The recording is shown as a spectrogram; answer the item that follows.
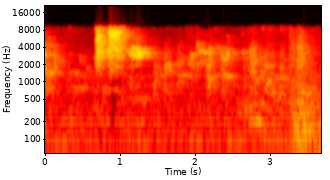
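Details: Budgerigar sound meant to encourage mating: a sudden harsh, buzzy squawk burst near the start, then softer scratchy chatter trailing off over the rest of the short stretch.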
